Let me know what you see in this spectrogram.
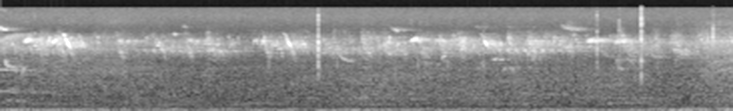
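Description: Small birds chirping throughout, many short calls sliding up and down, over a steady low rumble of outdoor background noise.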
